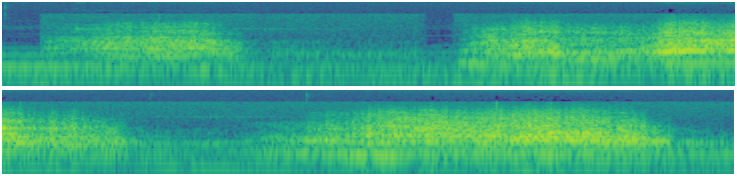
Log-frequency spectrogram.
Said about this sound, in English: And that is a bear.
